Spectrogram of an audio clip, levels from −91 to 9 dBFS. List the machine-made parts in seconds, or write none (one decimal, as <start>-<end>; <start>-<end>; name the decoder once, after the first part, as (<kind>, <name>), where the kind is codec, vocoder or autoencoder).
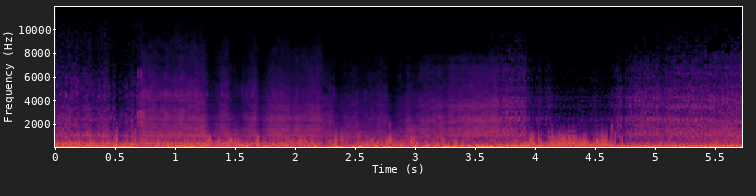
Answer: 0.7-3.7 (vocoder, Vocos)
